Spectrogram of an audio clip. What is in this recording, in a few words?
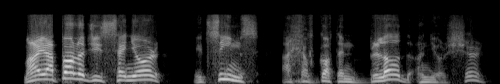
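Spanish male, voice; Pirates Of The Caribbean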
